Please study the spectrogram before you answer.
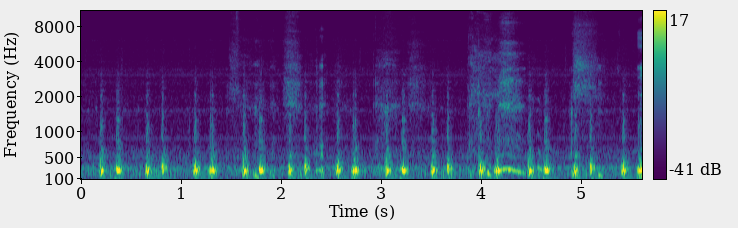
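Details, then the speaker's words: Fast, regular whooshing double thumps of a fetal heartbeat on Doppler, about 135 a minute, from a pregnancy check in a Hindi-dubbed TV drama. "चलो देखा बच्चे का दिल टक टक टक टक टक कैसे भाग रहा था सुनने में कितना मजा आया"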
